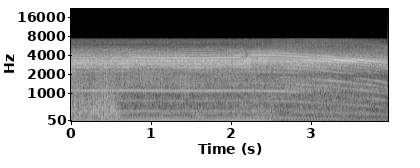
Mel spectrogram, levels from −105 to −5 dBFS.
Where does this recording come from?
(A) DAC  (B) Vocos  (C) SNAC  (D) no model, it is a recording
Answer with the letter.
D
